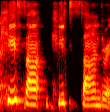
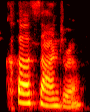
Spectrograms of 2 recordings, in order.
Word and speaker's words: Cassandra: It's not Cassandra, it's Cassandra.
